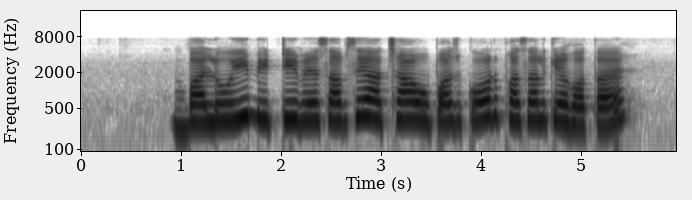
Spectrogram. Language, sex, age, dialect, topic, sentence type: Magahi, female, 25-30, Southern, agriculture, question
